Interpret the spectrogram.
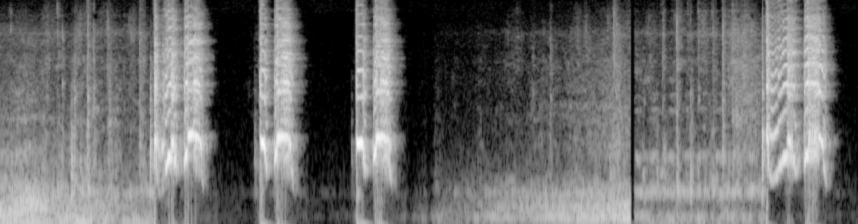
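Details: Male green junglefowl crowing, used as a lure for trapping: four short, hoarse two-part crows, a brief burst then a longer rasping note, spaced a few seconds apart, with a low rumbling hum and quiet gaps between.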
